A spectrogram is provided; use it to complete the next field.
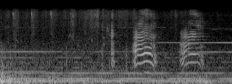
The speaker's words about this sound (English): we can see about four or five adult Johnny Rooks in the air over this colony. And so what we're trying to do is skirt around the colony edge to see if we can get one to jump off a nest.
